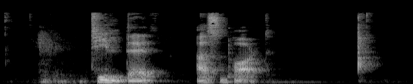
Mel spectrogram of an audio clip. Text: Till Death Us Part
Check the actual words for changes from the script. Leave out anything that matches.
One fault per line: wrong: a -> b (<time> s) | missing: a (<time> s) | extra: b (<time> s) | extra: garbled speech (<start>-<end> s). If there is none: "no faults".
no faults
